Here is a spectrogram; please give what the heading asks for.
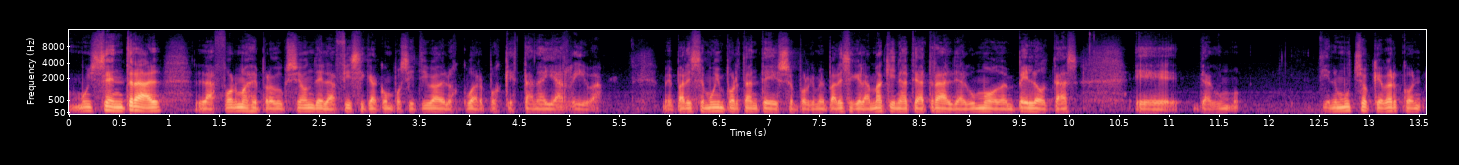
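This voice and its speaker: A man's voice: low-pitched, a little mellow. An Argentine man being interviewed, talking in an abstract, erudite and reflective way, searching for words and often checking in with short tag questions. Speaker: interviewee, theatre practitioner. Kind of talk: reflective intellectual interview talk.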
